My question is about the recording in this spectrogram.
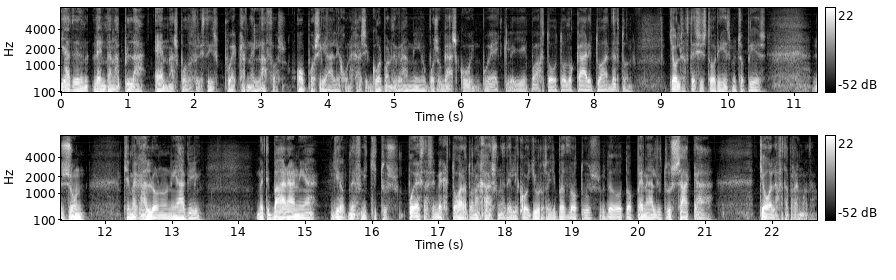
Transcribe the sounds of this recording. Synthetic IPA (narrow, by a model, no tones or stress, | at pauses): ɐt̪ðenit̪ɐnɐplɐe̞nɐspoðosfɾist̪ispuekɐne̞lɐθo̞so̞po̞siɐliexunexɐsiɡo̞lpɐnost̪iɣɾɐmio̞po̞st̪oɡɐskoinpue̞klḛʝepoɐft̪o̞t̪oðo̞kɐɾit̪uɐnd̪e̞ɾt̪o̞n | ceo̞lesɐft̪e̞sist̪o̞ɾie̞zmet̪i̥so̞pie̞z | zunce̞me̞ɣɐlo̞nuniɐɡli | me̞t̪ibɐɾɐniɐ | ʝiɾopot̪ine̞fnici̥t̪uspue̞ft̪ɐse̞me̞xɾit̪o̞ɾɐt̪onɐxɐsunet̪e̞liko̞ʝuɾo̞t̪oʝipe̞ðo̞t̪ust̪openɐld̪it̪usɐkɐ | ce̞o̞lɐːft̪ɐt̪ɐpɾɐ̰ɣmɐ̰t̪ɐ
